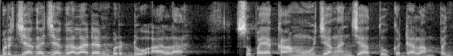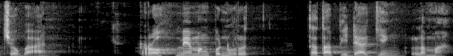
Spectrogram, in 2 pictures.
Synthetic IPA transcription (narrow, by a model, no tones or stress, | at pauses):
bərd͡ʒaɡad͡ʒaɡaladanbərdoʔa̰la | supajakamud͡ʒaŋand͡ʒat̪ukədalampəɲt͡ʃoba̰ʔa̰n | rɔhmemaŋpənuɾʊt̪̚ː | ət̪apidaɡɪŋləmah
